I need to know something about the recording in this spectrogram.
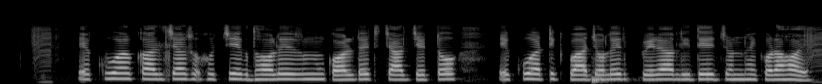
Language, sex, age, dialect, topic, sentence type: Bengali, female, 18-24, Jharkhandi, agriculture, statement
